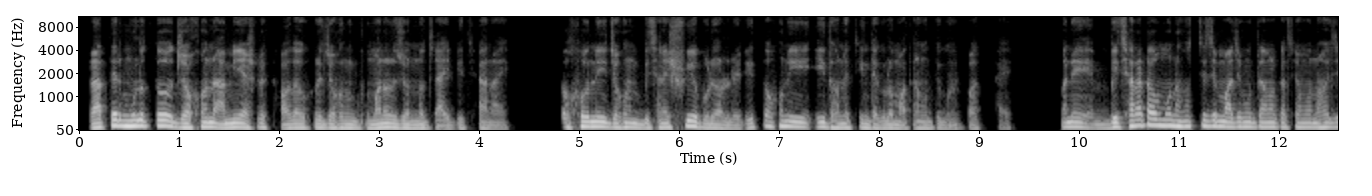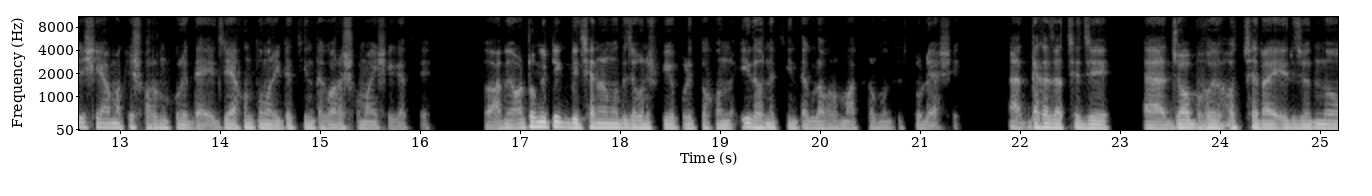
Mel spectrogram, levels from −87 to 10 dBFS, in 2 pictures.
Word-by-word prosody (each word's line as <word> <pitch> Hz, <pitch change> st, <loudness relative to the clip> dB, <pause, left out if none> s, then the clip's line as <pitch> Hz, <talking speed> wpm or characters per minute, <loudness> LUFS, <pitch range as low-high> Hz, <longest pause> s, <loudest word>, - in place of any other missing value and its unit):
রাতের 160 Hz, +8 st, +5 dB
মূলত 155 Hz, 0 st, +6 dB, 0.3 s
যখন 110 Hz, +4 st, +3 dB
আমি 115 Hz, +3 st, +5 dB
আসলে 115 Hz, +3 st, -3 dB
খাওয়া-দাওয়া 100 Hz, +1 st, -1 dB
করে 105 Hz, -1 st, -1 dB
যখন 100 Hz, 0 st, 0 dB, 0.2 s
ঘুমানোর 110 Hz, +3 st, +3 dB
জন্য 95 Hz, -2 st, +1 dB, 0.2 s
যাই 80 Hz, 0 st, -7 dB
বিছানায়, 85 Hz, -2 st, -10 dB, 0.6 s
তখনই 135 Hz, +3 st, +5 dB
যখন 115 Hz, +2 st, +1 dB
বিছানায় 110 Hz, +2 st, -1 dB
শুয়ে 150 Hz, -3 st, +4 dB
পড়ি 105 Hz, -1 st, -2 dB
অলরেডি 90 Hz, +2 st, -7 dB, 0.2 s
তখনই 145 Hz, -1 st, +2 dB, 0.2 s
এই 130 Hz, -, +3 dB
ধরনের 105 Hz, 0 st, 0 dB
চিন্তাগুলো 100 Hz, -3 st, -3 dB
মাথার 95 Hz, +1 st, -8 dB
মধ্যে 90 Hz, +1 st, -8 dB
ঘুরপাক 90 Hz, +1 st, -13 dB
খায়। -, -, -22 dB, 0.5 s
মানে 130 Hz, +1 st, +2 dB, 0.3 s
বিছানাটাও 155 Hz, +8 st, +3 dB
মনে 160 Hz, -2 st, +6 dB
হচ্ছে 150 Hz, +2 st, -2 dB
যে -, -, +4 dB
মাঝে 130 Hz, 0 st, +1 dB
মধ্যে 130 Hz, 0 st, -1 dB
আমার 125 Hz, -1 st, 0 dB
কাছে 120 Hz, -1 st, -7 dB
মনে 120 Hz, 0 st, 0 dB
হয় 120 Hz, +1 st, 0 dB
যে -, -, 0 dB
সে -, -, -6 dB
আমাকে 115 Hz, -1 st, -3 dB
স্মরণ 105 Hz, 0 st, -4 dB
করে 100 Hz, -2 st, -4 dB
দেয়। 85 Hz, 0 st, -7 dB
যে 105 Hz, -, -8 dB
,"এখন 105 Hz, +4 st, -3 dB
তোমার 100 Hz, -2 st, -1 dB
এটা 90 Hz, -, -6 dB
চিন্তা 100 Hz, -2 st, -5 dB
করার 90 Hz, 0 st, -5 dB
সময় 90 Hz, -1 st, -8 dB
এসে 95 Hz, 0 st, -15 dB
গেছে।" 90 Hz, 0 st, -18 dB, 0.6 s
তো -, -, -15 dB
আমি 110 Hz, +2 st, -4 dB
অটোমেটিক 135 Hz, +3 st, +4 dB
বিছানার 115 Hz, +1 st, +2 dB
মধ্যে 110 Hz, -1 st, +1 dB
যখন 105 Hz, 0 st, +1 dB
শুয়ে 100 Hz, -1 st, -4 dB
পড়ি 100 Hz, -2 st, -4 dB
তখন 100 Hz, +1 st, -5 dB, 0.2 s
এই 120 Hz, -, +2 dB
ধরনের 105 Hz, 0 st, 0 dB
চিন্তাগুলো 95 Hz, -1 st, -6 dB
আমার 95 Hz, 0 st, -8 dB
মাথার 95 Hz, +1 st, -12 dB
মধ্যে 95 Hz, +1 st, -13 dB
চলে 90 Hz, -2 st, -10 dB
আসে। -, -, -19 dB, 0.6 s
আ -, -, -4 dB, 0.2 s
দেখা 115 Hz, 0 st, +3 dB
যাচ্ছে 110 Hz, +1 st, -1 dB
যে 105 Hz, -1 st, +3 dB, 0.5 s
আ -, -, -1 dB, 0.2 s
জব 110 Hz, -1 st, +2 dB
হয়ে 110 Hz, -1 st, +2 dB
হচ্ছে 105 Hz, +2 st, -5 dB
না। -, -, +1 dB, 0.2 s
এরজন্য 100 Hz, 0 st, -1 dB
105 Hz, 190 wpm, -18 LUFS, 95-120 Hz, 0.6 s, মূলত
